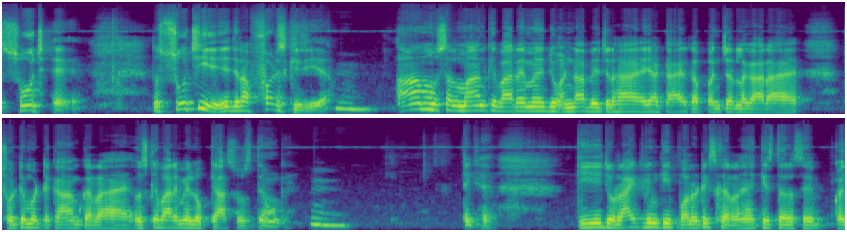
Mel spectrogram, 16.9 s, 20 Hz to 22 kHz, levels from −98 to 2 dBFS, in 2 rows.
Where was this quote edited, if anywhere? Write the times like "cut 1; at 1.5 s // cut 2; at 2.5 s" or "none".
none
